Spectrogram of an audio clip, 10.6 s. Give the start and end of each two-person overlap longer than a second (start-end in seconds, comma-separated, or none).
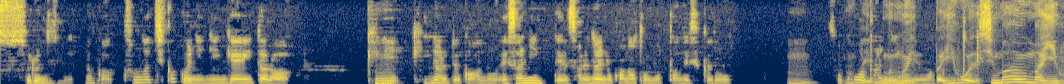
8.3-9.8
